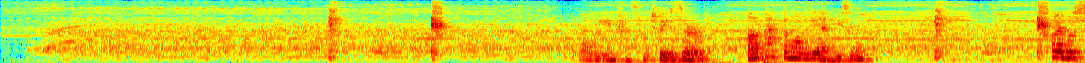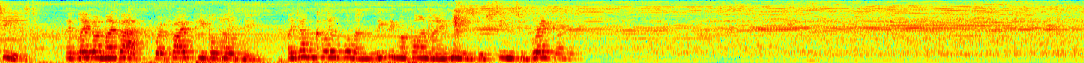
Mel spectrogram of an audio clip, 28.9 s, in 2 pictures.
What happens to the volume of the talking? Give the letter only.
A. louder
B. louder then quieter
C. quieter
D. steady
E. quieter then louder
D.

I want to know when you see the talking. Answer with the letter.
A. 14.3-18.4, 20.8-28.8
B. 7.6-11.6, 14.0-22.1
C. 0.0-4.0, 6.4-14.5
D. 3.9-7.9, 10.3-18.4
B.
